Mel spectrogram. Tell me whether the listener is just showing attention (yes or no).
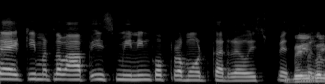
no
